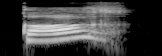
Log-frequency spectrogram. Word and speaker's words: corbeille: Alors, on l'appelle corbeille-le.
